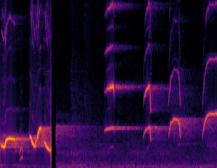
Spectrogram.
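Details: Fighter song of a white-rumped shama, played to provoke other birds into rage: a brief warbled phrase, a click and pause, then four arched whistles spaced about half a second apart.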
